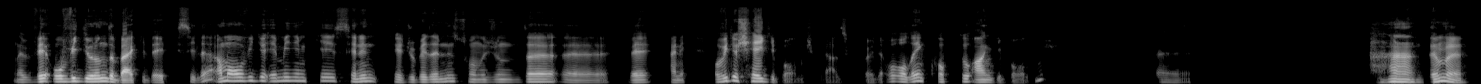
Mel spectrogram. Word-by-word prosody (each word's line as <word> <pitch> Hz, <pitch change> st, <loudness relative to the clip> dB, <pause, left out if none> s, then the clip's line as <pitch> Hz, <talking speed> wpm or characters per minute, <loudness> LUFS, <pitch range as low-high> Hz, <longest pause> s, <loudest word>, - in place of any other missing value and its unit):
ve 110 Hz, +6 st, +2 dB
o 135 Hz, 0 st, +2 dB
videonun 140 Hz, 0 st, +5 dB
da 130 Hz, -, +3 dB
belki 100 Hz, -1 st, +4 dB
de -, -, -3 dB
etkisiyle. -, -, -8 dB
Ama 165 Hz, -1 st, +3 dB
o 165 Hz, -, +2 dB
video 170 Hz, -1 st, -3 dB
eminim 165 Hz, +2 st, -4 dB
ki 165 Hz, 0 st, -7 dB
senin 145 Hz, -1 st, -3 dB
tecrübelerinin 115 Hz, +5 st, -4 dB
sonucunda, 115 Hz, -1 st, -3 dB
eee, 95 Hz, -2 st, -9 dB, 0.2 s
ve, 105 Hz, +1 st, -2 dB, 0.2 s
hani, 100 Hz, -1 st, -8 dB, 0.3 s
o 120 Hz, -, -4 dB
video 165 Hz, +3 st, +3 dB
şey 140 Hz, -3 st, +6 dB
gibi 115 Hz, -, -14 dB
olmuş -, -, -20 dB
birazcık, -, -, -23 dB
böyle, -, -, -20 dB
o 135 Hz, -, -9 dB
olayın 135 Hz, +4 st, 0 dB
koptuğu 130 Hz, -2 st, -6 dB
an 110 Hz, -1 st, +2 dB
gibi 90 Hz, -3 st, -22 dB
olmuş. -, -, -20 dB, 1.0 s
Eee. 100 Hz, -3 st, -23 dB, 1.8 s
Ha, 120 Hz, -1 st, +2 dB
değil 125 Hz, +6 st, +3 dB
mi? 100 Hz, -, +3 dB
125 Hz, 140 wpm, -24 LUFS, 110-145 Hz, 1.8 s, şey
